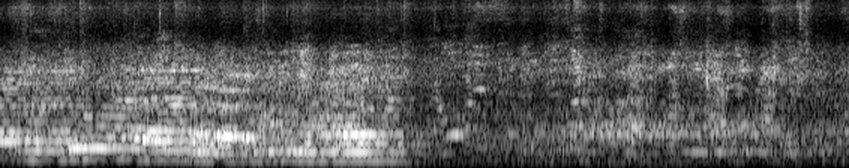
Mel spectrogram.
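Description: A crowd of men and boys murmurs and talks outdoors.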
